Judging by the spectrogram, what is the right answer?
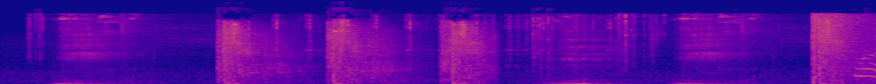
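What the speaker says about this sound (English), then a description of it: "Shoot off their armour." Gunfire in a Sherlock Holmes video game as enemies' armour is shot off: six or seven loud, separate bursts of shots, each lasting about a second, spaced by short pauses.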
